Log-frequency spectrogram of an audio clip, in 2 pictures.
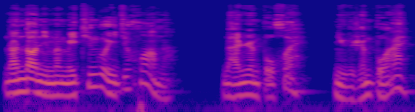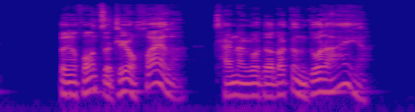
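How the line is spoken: Mischievous smirking. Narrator (Chinese): 李准则坏笑道

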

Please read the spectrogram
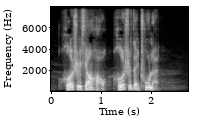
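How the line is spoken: Cold voice. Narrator (Chinese): 轩辕志冷声

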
